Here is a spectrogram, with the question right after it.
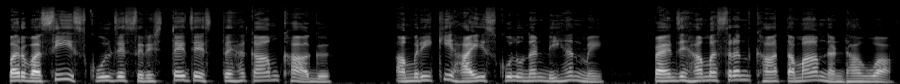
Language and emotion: Sindhi, neutral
